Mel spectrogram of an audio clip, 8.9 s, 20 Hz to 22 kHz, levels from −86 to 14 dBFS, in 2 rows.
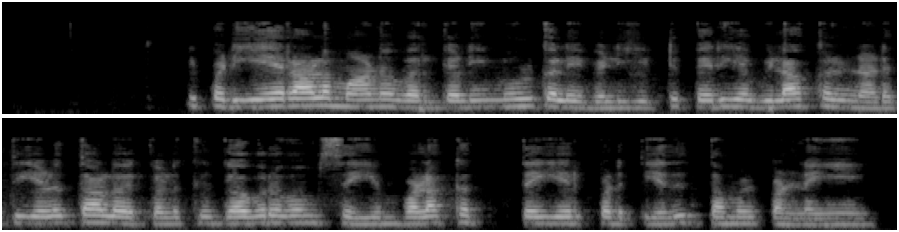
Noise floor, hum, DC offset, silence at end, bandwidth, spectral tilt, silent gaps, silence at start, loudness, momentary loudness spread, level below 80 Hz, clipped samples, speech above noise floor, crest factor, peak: -76 dBFS; none; under 0.1%; 0.15 s; 11.5 kHz; -4 dB/octave; none; 0.95 s; -25 LUFS; 12 LU; -76 dBFS; under 0.1%; 51 dB; 20 dB; -6 dBFS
